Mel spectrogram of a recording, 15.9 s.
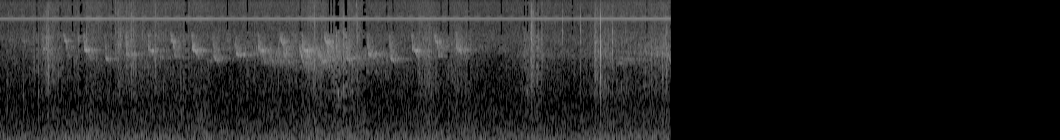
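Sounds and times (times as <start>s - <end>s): songbird singing faintly: 0.0s - 10.1s.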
